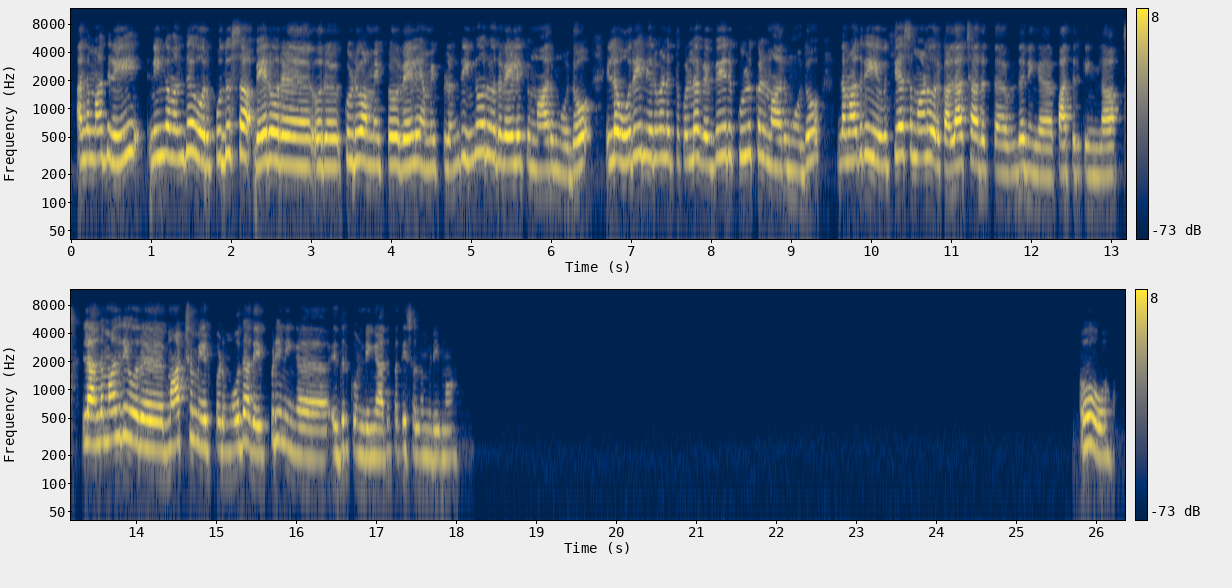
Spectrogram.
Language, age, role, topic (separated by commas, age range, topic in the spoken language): Tamil, 30-34, host, வேலை இடத்தின் கலாச்சாரம் மாறும்போது நீங்கள் எப்படி தங்களைத் தகுத்துக் கொள்கிறீர்கள்?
